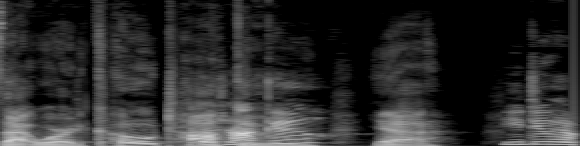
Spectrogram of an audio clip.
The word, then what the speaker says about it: Kotaku: I don't know why I can't pronounce that word. Kotaku.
